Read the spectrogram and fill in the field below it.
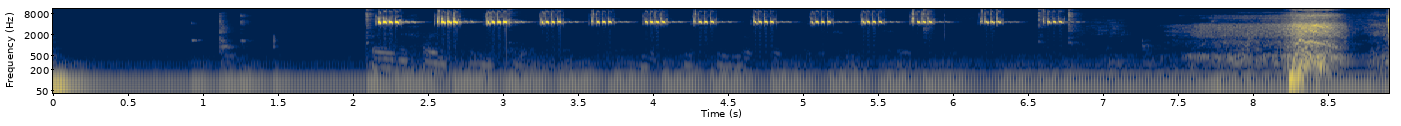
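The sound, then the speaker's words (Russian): A cricket chirps in a steady, evenly spaced series of about a dozen shrill, loud pulses, with no talking, followed by a brief hiss of noise at the end. “Хорошо, давайте сверчки.”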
